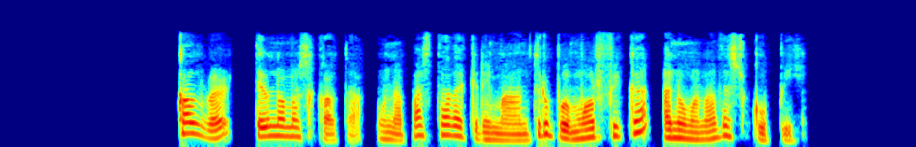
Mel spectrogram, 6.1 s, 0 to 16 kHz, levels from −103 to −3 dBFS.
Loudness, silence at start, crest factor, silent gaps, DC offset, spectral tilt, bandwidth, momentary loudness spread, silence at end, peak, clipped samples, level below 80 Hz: -20 LUFS; 1.2 s; 20 dB; 1.57-1.71 s, 2.44-2.52 s, 4.37-4.42 s, 5.16-5.21 s; under 0.1%; -8 dB/octave; 7.6 kHz; 9 LU; 0.8 s; -2 dBFS; under 0.1%; -62 dBFS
